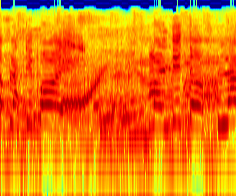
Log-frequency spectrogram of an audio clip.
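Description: Wordless vocal sounds from the performers, with a short sound that rises steeply in pitch a little over half a second in, over a steady low hum.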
